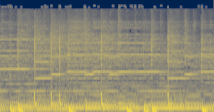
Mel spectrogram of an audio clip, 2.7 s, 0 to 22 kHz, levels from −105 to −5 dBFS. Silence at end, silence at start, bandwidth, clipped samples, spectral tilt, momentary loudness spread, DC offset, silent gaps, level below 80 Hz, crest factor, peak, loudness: 0 s; 0 s; 18 kHz; under 0.1%; -4 dB/octave; 1 LU; under 0.1%; none; -26 dBFS; 14 dB; -6 dBFS; -20 LUFS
